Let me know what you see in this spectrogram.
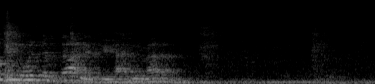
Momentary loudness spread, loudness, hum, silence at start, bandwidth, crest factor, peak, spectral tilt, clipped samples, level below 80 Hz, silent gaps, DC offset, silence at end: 17 LU; -39 LUFS; none; 0 s; 15.5 kHz; 16 dB; -22 dBFS; -7 dB/octave; under 0.1%; -50 dBFS; none; under 0.1%; 0 s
